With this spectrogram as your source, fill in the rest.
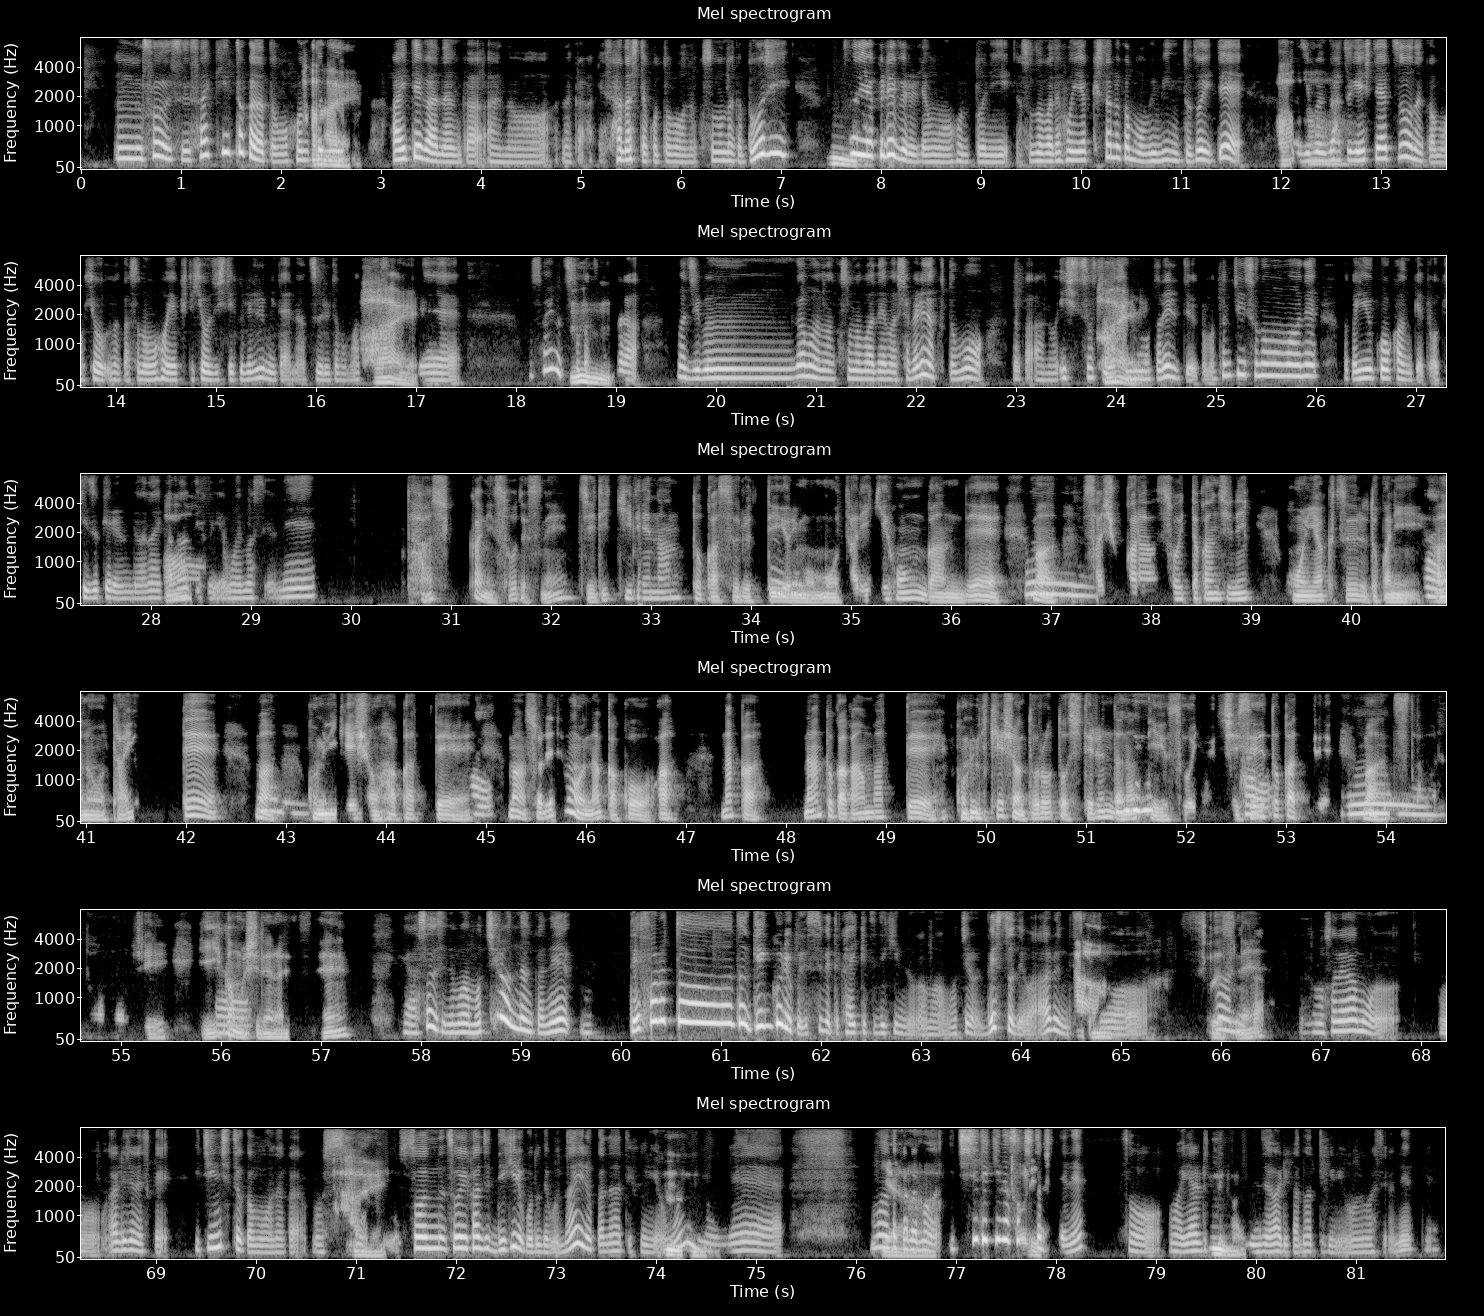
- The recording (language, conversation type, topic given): Japanese, advice, パーティーで気まずい空気を感じたとき、どうすればうまく和らげられますか？
- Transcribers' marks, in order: static; other background noise; distorted speech; chuckle; laughing while speaking: "コミュニケーション"; laugh; drawn out: "うーん"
